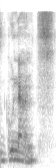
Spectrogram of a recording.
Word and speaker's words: Ngunan: Um, you pronounced Guran actually well. So, the N is silent, so it's Gan and then the other name is.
